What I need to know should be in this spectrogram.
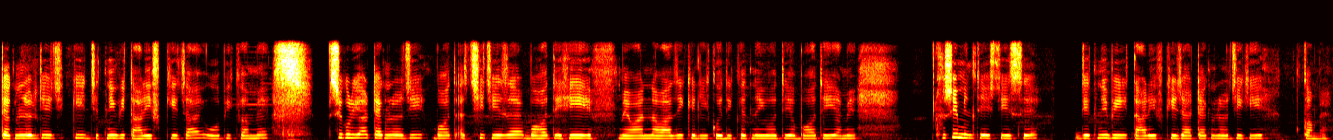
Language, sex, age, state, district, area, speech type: Urdu, female, 30-45, Bihar, Khagaria, rural, spontaneous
